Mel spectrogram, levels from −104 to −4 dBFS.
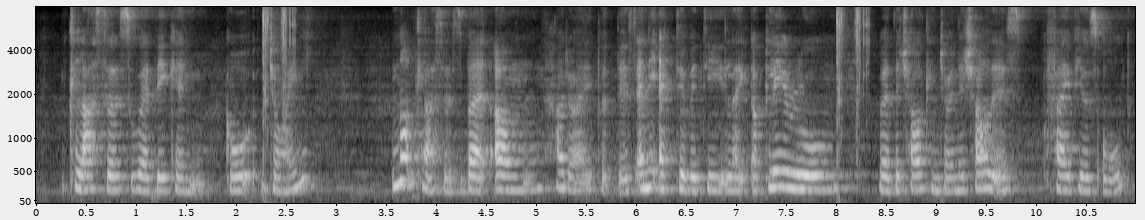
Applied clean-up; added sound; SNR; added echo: none; Camera; 11 dB; reverberation time 2.0 s.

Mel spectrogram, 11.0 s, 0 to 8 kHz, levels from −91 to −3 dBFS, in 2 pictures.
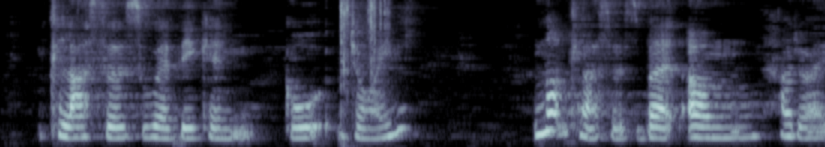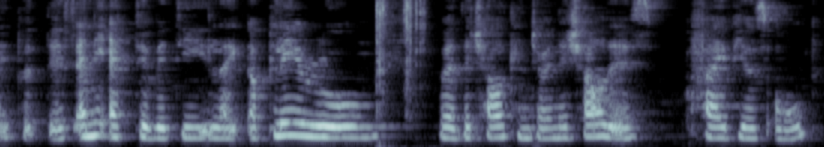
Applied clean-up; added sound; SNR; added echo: classical method WPE with log-MMSE.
